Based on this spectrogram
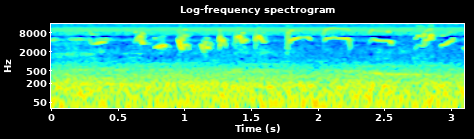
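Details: Oriental white-eye, ngalas style, singing to stimulate untrained white-eyes; a quick run of high twittering notes and looping chirps, then a few well-spaced arched whistles.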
